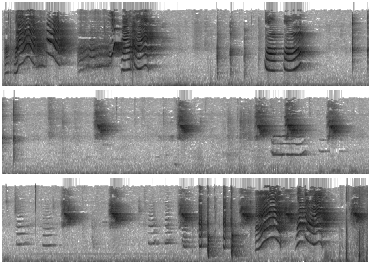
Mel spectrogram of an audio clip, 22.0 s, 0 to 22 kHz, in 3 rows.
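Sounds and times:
parakeet high calls: 0:00.0 - 0:03.4, 0:05.3 - 0:06.3, 0:12.4 - 0:14.3, 0:16.8 - 0:21.8.

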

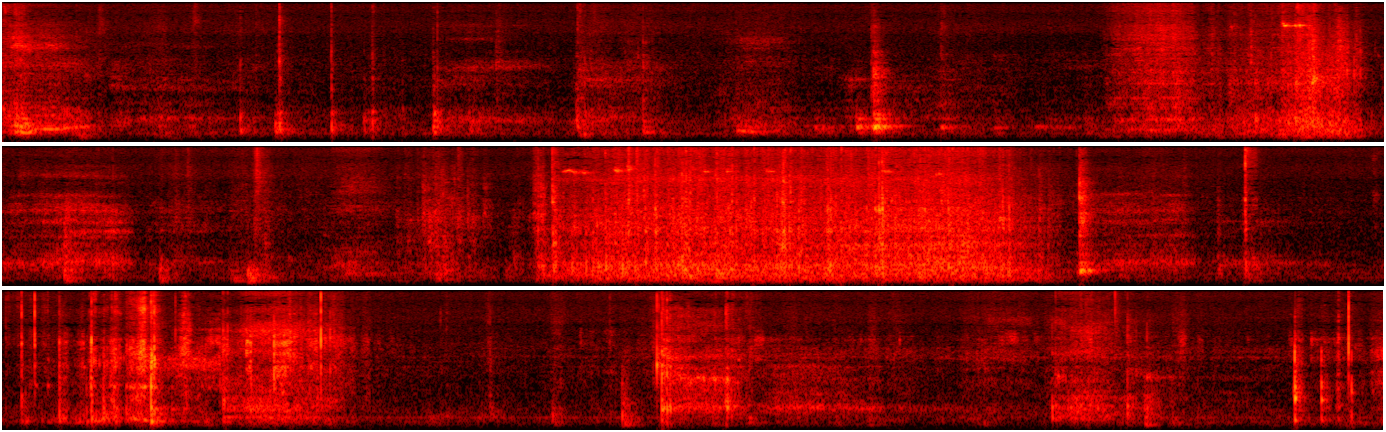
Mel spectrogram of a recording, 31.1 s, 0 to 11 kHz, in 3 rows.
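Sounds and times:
model train whirring clatter: 0:14.4 - 0:18.3.

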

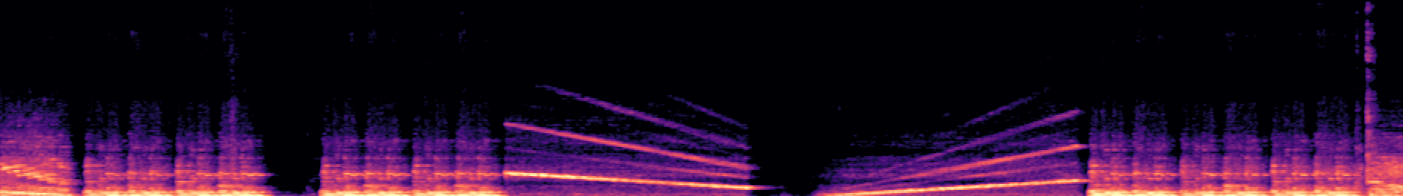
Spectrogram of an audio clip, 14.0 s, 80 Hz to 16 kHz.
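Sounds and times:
marimba-like game music: 0:00.0 - 0:05.3, 0:10.9 - 0:14.0
falling electronic tone: 0:00.0 - 0:14.0
rising electronic tone: 0:00.0 - 0:14.0.

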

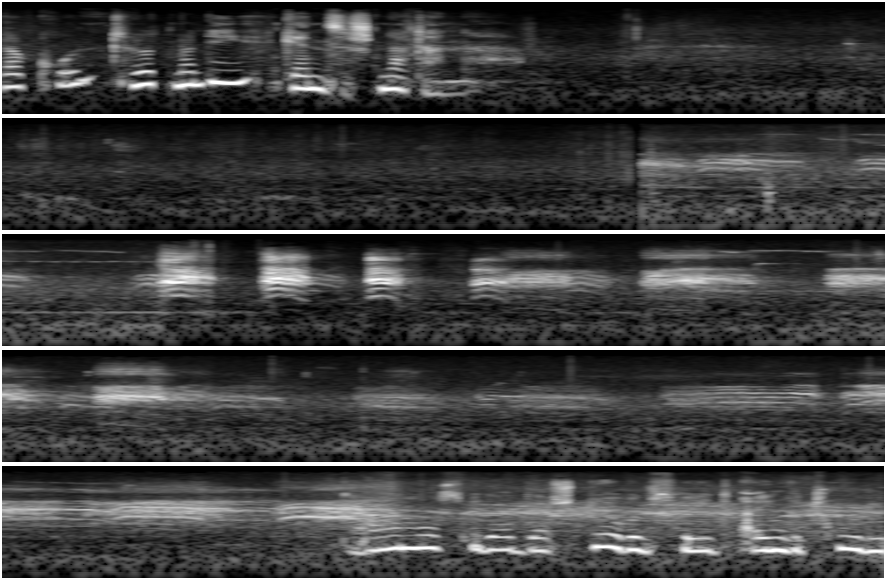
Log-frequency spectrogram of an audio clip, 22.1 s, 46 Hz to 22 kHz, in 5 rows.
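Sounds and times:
crows cawing: 0:07.6 - 0:22.0.

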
